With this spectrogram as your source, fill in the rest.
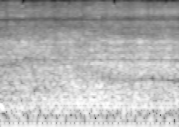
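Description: Tractor engine running steadily in a wheat field during harvest, a continuous loud low rumble with no breaks and no voices.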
